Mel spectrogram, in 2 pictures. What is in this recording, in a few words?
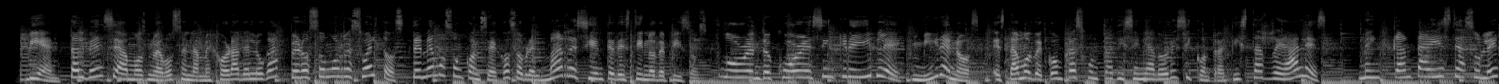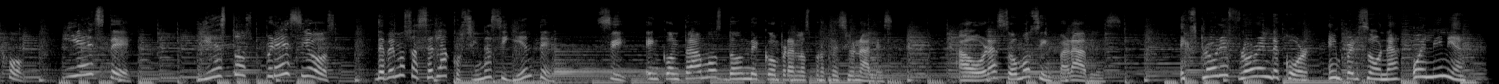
Spanish; Commercial Demo; Voiceover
